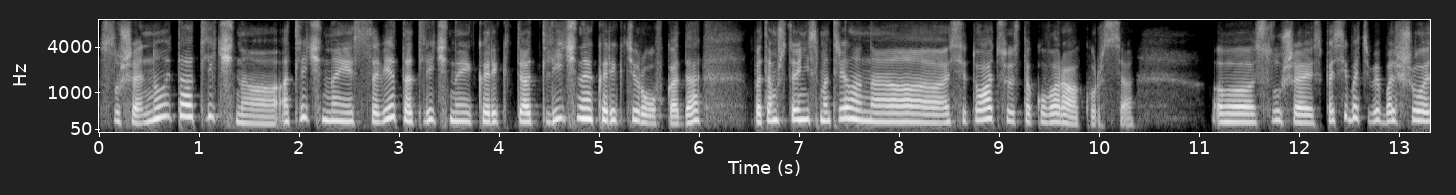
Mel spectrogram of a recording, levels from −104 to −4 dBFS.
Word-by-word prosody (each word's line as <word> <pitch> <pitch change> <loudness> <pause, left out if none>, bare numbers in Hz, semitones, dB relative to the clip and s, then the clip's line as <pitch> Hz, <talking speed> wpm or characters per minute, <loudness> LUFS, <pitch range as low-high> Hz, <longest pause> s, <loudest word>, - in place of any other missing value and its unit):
Слушай, 180 -5 -4
ну, 255 - +2
это 310 -1 +4
отлично. 165 - -3
Отличный 210 -2 -1
совет, 215 +8 -1
отличный 195 -1 -2
коррек 190 +1 -1
отличная 235 +7 +3
корректировка, 175 -10 0
да. 175 +8 +1 0.5
Потому 210 +4 +2
что 230 +1 -1
я 230 - +5
не 230 - +3
смотрела 240 +2 +2
на 185 -3 +2
ситуацию 215 +3 0
с - - -19
такого 185 -1 -1
ракурса. 145 -2 -4 0.8
Э, 180 -1 +4
слушай, 175 -4 -1
спасибо 245 - -4
тебе 220 -1 -5
большое 205 +1 -1
195 Hz, 115 wpm, -20 LUFS, 180-225 Hz, 0.8 s, я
